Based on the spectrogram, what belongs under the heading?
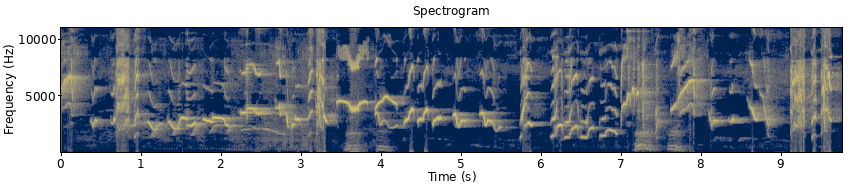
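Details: Oriental magpie-robin in fierce, nonstop singing, aimed at rousing birds that will not sing: long chains of rapid varied whistles and slurred notes with scratchy bursts between, running almost without pause.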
